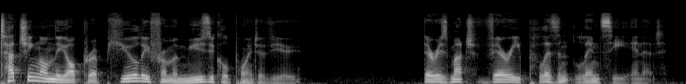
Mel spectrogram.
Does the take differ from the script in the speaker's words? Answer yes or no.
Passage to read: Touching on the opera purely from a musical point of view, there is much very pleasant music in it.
yes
